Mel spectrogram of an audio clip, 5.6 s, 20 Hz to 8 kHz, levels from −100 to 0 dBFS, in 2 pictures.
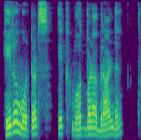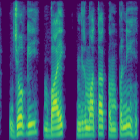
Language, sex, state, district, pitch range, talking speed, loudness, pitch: Hindi, male, Uttar Pradesh, Jyotiba Phule Nagar, 130-160 Hz, 140 wpm, -17 LUFS, 145 Hz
